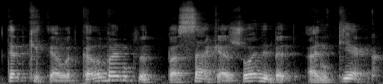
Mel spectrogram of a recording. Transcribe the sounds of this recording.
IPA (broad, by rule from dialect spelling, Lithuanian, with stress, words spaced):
tɐrp ˈkʲiːtkɐ ʋɐt ˈkɐlˠbɐnt ˈʋɐt pɐˈsɑːkʲɛ ˈʒoːdʲɪ ˈbʲɛt ɐnt ˈkʲiɛk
